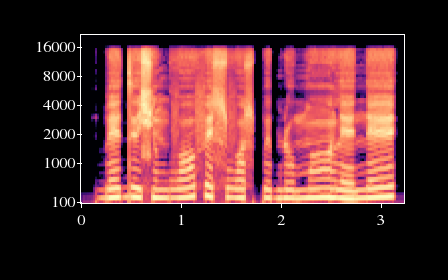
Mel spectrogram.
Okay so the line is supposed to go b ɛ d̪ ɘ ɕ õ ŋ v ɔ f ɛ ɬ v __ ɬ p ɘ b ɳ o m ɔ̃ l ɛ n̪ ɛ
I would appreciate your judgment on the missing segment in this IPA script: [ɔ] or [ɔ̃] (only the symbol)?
ɔ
